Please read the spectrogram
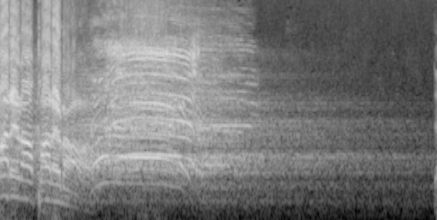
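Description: A man preaching loudly through a PA system: a burst of shouted speech, then one long drawn-out call held for over a second that fades away in the echo of the hall.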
